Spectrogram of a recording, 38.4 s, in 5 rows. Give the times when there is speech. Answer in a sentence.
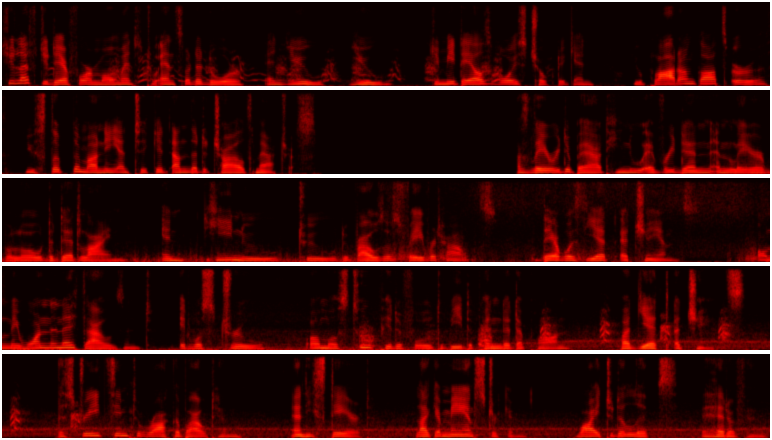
The speech can be heard from 0.0 to 10.8 s, from 12.8 to 22.3 s, from 22.9 to 30.6 s and from 31.2 to 38.3 s.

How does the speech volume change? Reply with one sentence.
The loudness of the speech stays about the same.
